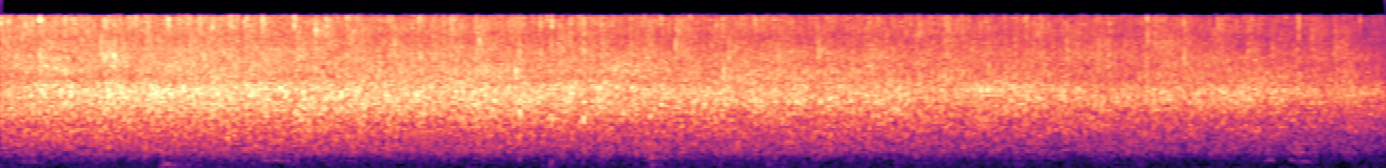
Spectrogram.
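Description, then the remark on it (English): A church audience applauds steadily to welcome its confirmands, a dense wash of clapping from many hands that holds strong for about ten seconds and fades only slightly toward the end. “Let's welcome them with our applause to our congregation.”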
